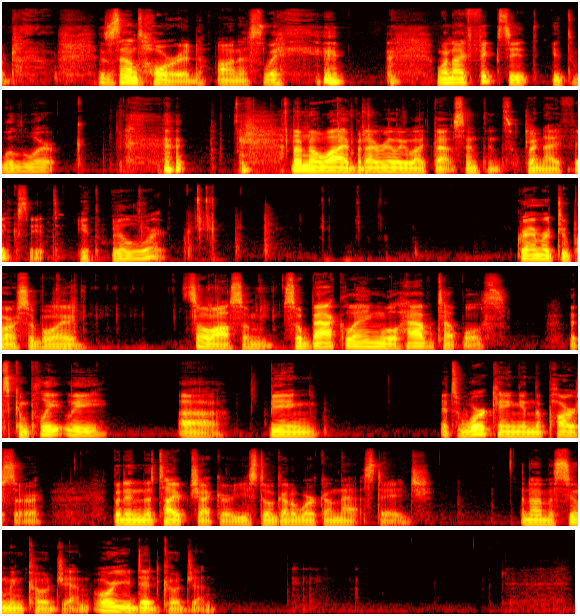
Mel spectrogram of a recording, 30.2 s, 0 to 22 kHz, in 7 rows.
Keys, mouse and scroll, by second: 6.4 ctrl+g, 7.0 ctrl+s, 10.1 ctrl+b, 10.2 ctrl+n, 11.0 ctrl+n, 11.5 ctrl+s, 13.3 ctrl+space, 13.5 ctrl+e, 13.6 ctrl+n, 13.9 ctrl+n, 14.2 ctrl+g, 14.3 ctrl+e, 14.4 ctrl+n, 14.5 ctrl+n, 14.5 ctrl+e, 15.0 ctrl+s.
